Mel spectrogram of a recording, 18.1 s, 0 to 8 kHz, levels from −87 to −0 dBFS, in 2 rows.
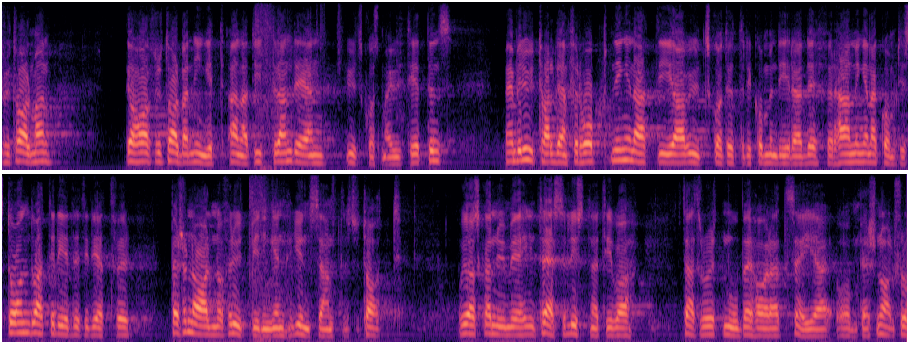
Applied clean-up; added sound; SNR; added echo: neural separator model SepFormer DNS4.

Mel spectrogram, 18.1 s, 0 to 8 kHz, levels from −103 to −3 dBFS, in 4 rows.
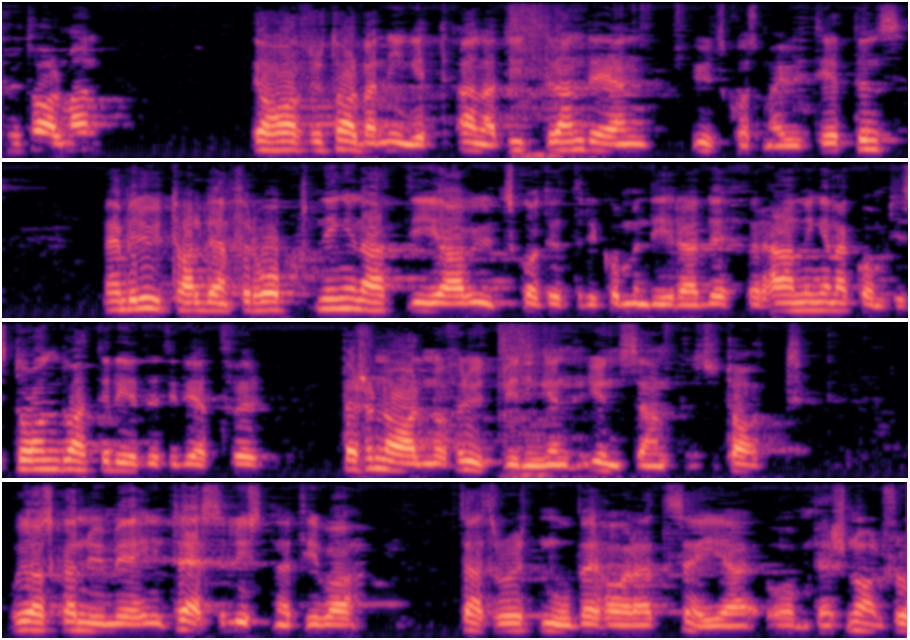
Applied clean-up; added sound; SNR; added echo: classical method Wiener filter.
